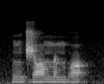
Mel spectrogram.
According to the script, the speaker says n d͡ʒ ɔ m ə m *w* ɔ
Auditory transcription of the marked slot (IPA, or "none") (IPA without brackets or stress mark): b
